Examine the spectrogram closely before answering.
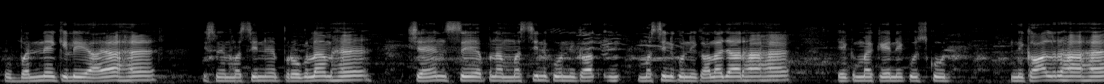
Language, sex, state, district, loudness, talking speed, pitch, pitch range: Hindi, male, Bihar, Jahanabad, -23 LUFS, 155 wpm, 180 Hz, 170-190 Hz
